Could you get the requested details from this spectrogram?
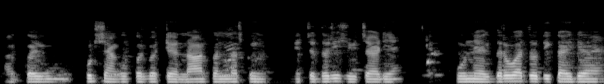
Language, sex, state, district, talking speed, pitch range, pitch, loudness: Rajasthani, male, Rajasthan, Nagaur, 200 wpm, 125-135 Hz, 130 Hz, -17 LUFS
